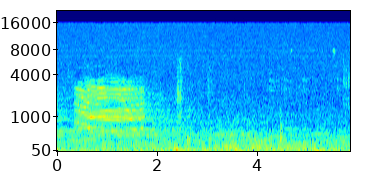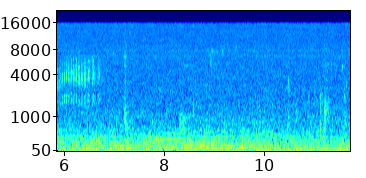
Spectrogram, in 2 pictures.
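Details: A red deer stag at the Hoge Veluwe, Netherlands, on 23 September 2010 gives one loud, deep, harmonic roar during the rut, followed by a quieter stretch.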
